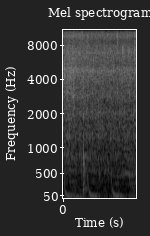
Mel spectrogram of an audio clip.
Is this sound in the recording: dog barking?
no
